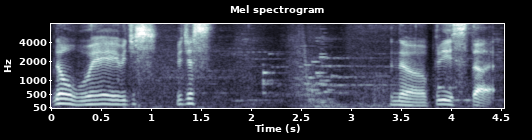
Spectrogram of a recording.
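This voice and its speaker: Excitable young man reacting to a game. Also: a little high, slow. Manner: excitable, thinking aloud, casual swearing. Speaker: gaming YouTuber. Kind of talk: casual game reaction commentary. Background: game music.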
